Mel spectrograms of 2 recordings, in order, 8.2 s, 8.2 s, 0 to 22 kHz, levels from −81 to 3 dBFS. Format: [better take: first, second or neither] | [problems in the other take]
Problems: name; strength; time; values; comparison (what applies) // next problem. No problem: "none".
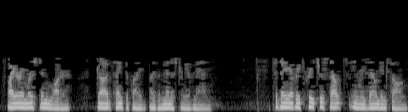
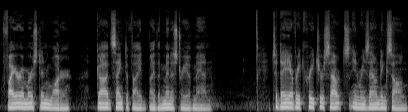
second | garbled, watery; badly; nothing above 3 kHz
